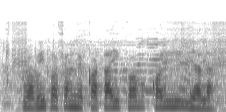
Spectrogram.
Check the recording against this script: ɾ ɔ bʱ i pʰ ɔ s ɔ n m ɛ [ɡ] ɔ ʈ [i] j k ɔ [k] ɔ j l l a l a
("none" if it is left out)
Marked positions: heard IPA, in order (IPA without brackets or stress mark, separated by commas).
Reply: k, a, k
